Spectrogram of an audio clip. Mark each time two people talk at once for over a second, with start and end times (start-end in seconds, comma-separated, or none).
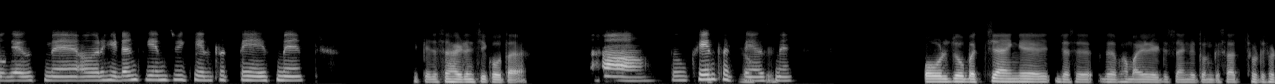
none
